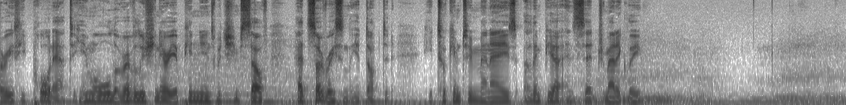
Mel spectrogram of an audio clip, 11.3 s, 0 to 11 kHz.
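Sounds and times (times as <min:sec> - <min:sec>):
speech: 0:00.0 - 0:09.0
loud car or motorbike engine passing outside: 0:01.0 - 0:11.2
faint clicks: 0:09.9 - 0:11.2.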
